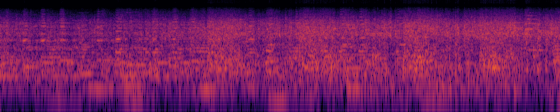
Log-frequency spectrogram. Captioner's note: gunshots banging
